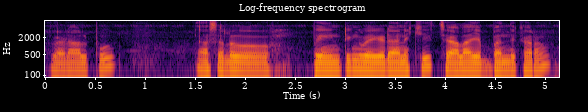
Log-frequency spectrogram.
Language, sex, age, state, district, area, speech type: Telugu, male, 18-30, Andhra Pradesh, East Godavari, rural, spontaneous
